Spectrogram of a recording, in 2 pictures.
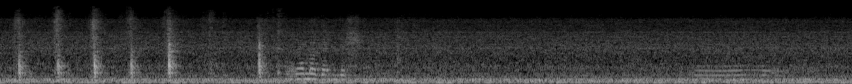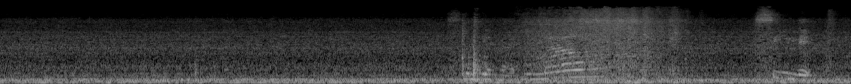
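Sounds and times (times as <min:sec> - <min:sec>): low mechanical rumble: 0:00.0 - 0:17.0
hiss: 0:13.7 - 0:15.5.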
